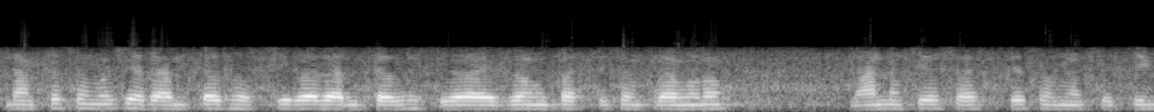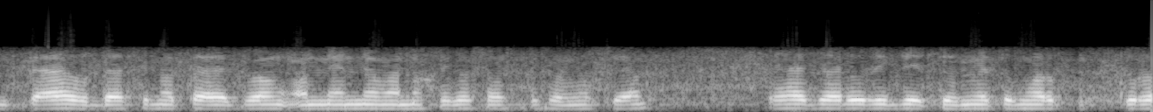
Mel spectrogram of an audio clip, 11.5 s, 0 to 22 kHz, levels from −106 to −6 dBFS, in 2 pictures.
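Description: A speech recording passed through the G.729 codec throughout. The band sits between roughly 200 Hz and 3.7 kHz, with nothing above, and the codec damage is plainly audible: a rough, slightly synthetic grain from frames being rebuilt out of a filter, a pitch predictor and a few pulses. That fits G.729A at 8 kbit/s. A simple telephone band-limit would sound muffled but smooth, without this buzzy roughness. Near the end, from 11.10 to 11.20 s, there is VoIP packet loss concealed by the speech codec. The decoder keeps extending the last pitch and filter shape, so the speech stretches into a fading buzzy tone or coloured noise rather than dropping to silence as an unconcealed gap would. About 60 ms of audio is missing, which points to three lost packets. The sound also stays weak and distorted briefly after the packets return.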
